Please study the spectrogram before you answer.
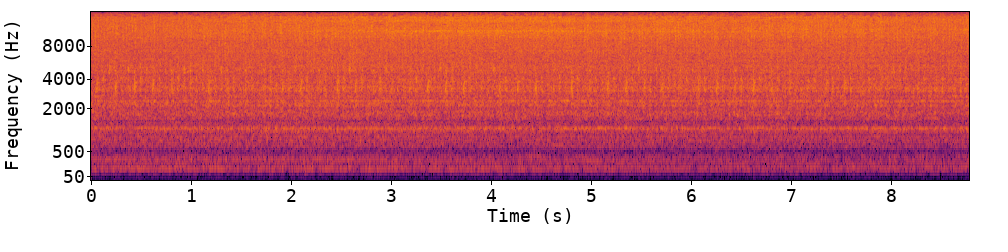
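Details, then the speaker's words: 2006–09 Hyundai Sonata replacement engine, started after sitting overnight, at warm idle; a light, fast clacking over the engine note, with the owner suspecting the timing chain, though this is not confirmed. "we're going to hear what the car sounds like from start until when what I assume to be the timing chain, um, before it starts making its little clackety noise. can hear the timing chain noise."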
